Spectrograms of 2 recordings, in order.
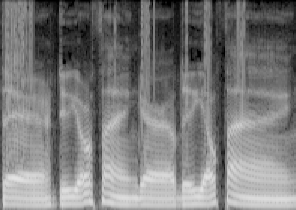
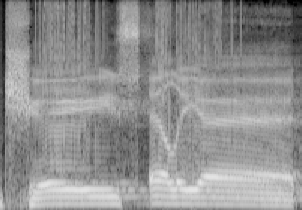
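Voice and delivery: announcer name call; 4 semitones higher, much slower than usual. Acted. Calling out the race winner, stretched announcer drawl. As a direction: Chase Elliott stretched out very slowly, announcer style.

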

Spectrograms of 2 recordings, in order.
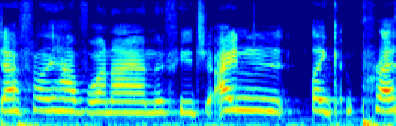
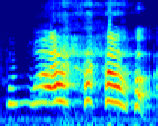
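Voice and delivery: loud high amazed wow; excited; 10 semitones higher, 13 dB louder than usual. Real, not acted. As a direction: burst out in delight. Reacts to horoscope fitting.

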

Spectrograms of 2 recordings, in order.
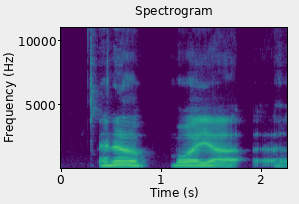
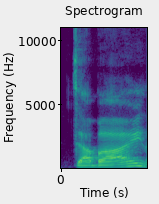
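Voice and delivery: Dubbo with a higher, rising last syllable, like "Dub-bye"; Dubbo accent; 5 semitones higher, 3 dB louder than usual. Shown as a demonstration. Man imitating how his family's town talks, Dubbo accent. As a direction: rural New South Wales lilt lifting the end of Dubbo. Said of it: "they kinda talk like this".

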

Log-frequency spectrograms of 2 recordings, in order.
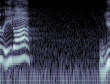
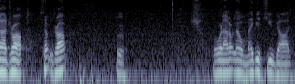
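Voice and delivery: low, soft, spent murmur to God; quiet breathless aside; 7 semitones lower, 8 dB quieter than usual. Real, not acted. Pastor out of breath, quietly asking God for help to move on. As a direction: catch your breath and pray under it.

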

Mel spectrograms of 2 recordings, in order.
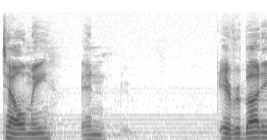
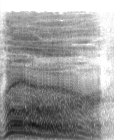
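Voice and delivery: big shouted roar, much louder; loud lion roar imitation; mock lion roar; 3 semitones higher, 19 dB louder than usual. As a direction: roar from behind to scare. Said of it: "They're back there going".

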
